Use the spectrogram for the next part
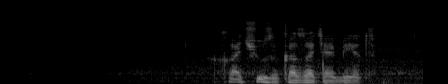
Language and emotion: Russian, neutral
